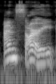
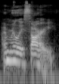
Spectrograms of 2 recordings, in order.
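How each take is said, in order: First: Loud, grudging sorry; insincere apology. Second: Mean the apology, gently; sincere apology. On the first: Child made to apologize, loud and insincere. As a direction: blurt an apology you don't mean. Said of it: "it's how you say it". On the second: Child making amends to a sibling, sincere. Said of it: "different meanings". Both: Shown as a demonstration.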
